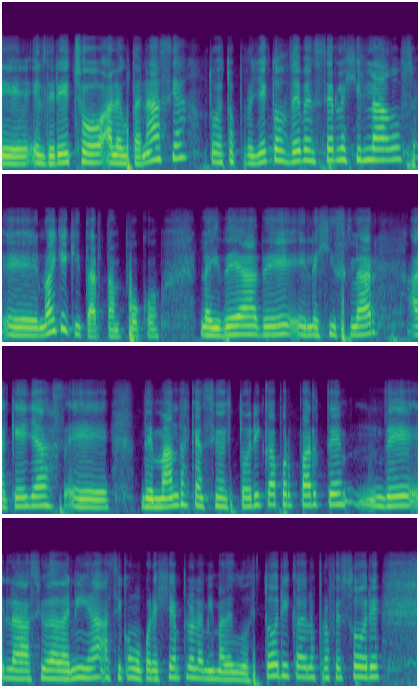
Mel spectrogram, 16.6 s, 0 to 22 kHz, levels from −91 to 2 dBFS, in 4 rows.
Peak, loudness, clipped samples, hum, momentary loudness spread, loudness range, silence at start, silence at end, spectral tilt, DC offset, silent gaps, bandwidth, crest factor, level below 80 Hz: -4 dBFS; -19 LUFS; under 0.1%; none; 8 LU; 1 LU; 0 s; 0 s; -6.5 dB/octave; under 0.1%; none; 9.4 kHz; 14 dB; -42 dBFS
